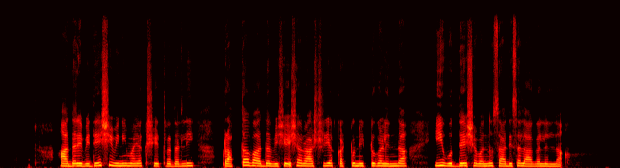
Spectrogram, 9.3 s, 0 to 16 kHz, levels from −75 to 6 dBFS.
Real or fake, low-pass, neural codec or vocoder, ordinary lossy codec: fake; 14.4 kHz; vocoder, 48 kHz, 128 mel bands, Vocos; none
